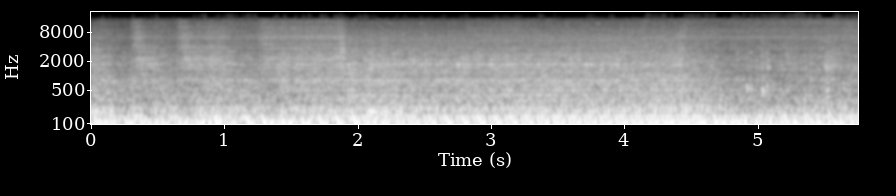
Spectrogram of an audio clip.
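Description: A loud engine roars steadily with a heavy low rumble and no pauses, running hard and close by.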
